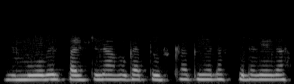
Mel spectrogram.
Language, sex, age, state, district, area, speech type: Hindi, female, 18-30, Uttar Pradesh, Chandauli, urban, conversation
